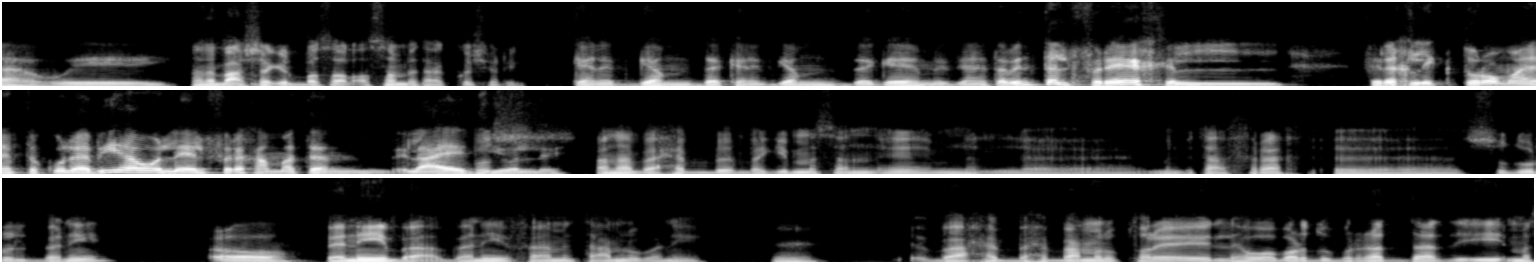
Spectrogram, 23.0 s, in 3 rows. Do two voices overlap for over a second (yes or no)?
no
